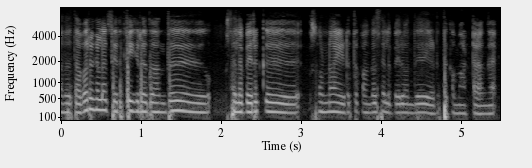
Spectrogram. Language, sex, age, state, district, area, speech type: Tamil, female, 18-30, Tamil Nadu, Tiruvarur, rural, spontaneous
